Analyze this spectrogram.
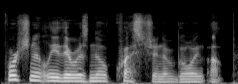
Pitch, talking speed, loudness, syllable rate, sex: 145 Hz, 225 wpm, -17 LUFS, 6.5 syllables/s, male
